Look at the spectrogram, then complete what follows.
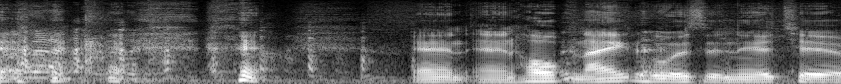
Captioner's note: laughter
